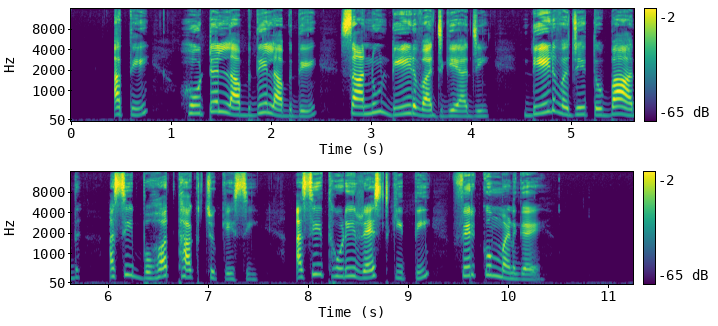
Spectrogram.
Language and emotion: Punjabi, neutral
